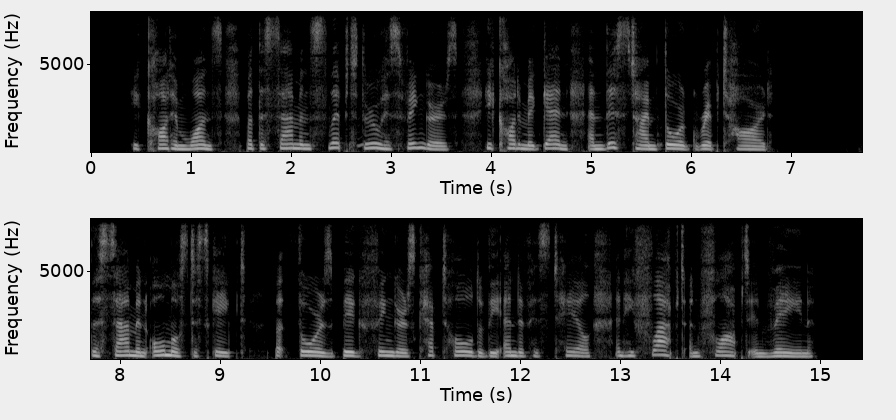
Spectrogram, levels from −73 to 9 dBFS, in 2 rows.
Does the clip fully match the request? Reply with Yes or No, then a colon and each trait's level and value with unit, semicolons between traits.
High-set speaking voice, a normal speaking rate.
Yes: high, 210 Hz; average, 170 wpm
